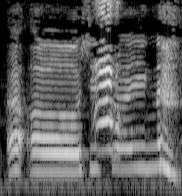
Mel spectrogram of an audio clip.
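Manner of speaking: half-laughing, half-worried. Real, not acted. Mother laughing as the baby starts crying, laughing uh-oh.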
